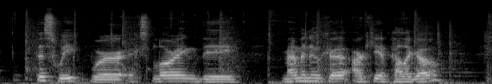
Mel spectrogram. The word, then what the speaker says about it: Mamanuca: This week we're exploring the Mamanuca archipelago. The local Fijians tend to call it Mamanuca. They sometimes change the way things are pronounced just because it sounds better.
